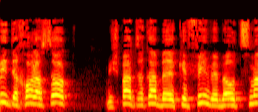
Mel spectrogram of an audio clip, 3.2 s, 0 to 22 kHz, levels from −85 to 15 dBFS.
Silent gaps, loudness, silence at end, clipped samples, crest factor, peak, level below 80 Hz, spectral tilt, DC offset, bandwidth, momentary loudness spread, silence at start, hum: none; -16 LUFS; 0 s; under 0.1%; 16 dB; 0 dBFS; -64 dBFS; -4 dB/octave; under 0.1%; 11.5 kHz; 5 LU; 0 s; none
